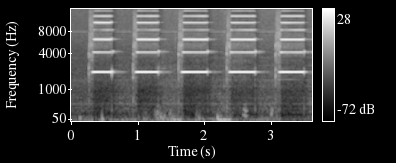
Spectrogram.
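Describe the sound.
A person imitates a truck's reversing beeper with their mouth: five steady, evenly spaced beeps, each about half a second long, loud, with no talking between them.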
